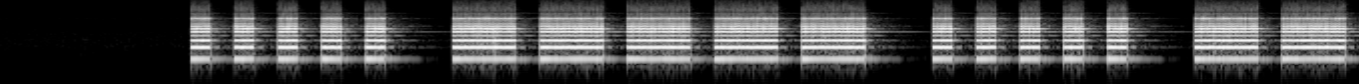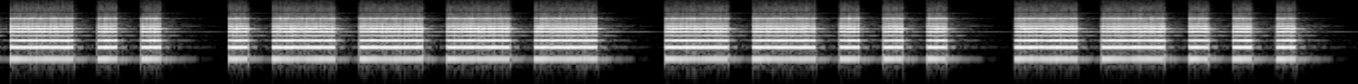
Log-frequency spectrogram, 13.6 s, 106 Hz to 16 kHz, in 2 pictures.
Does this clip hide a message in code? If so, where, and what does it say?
Yes: Morse code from 0.9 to 13.3 s, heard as a buzzer, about 11 wpm, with room echo. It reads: 5058177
